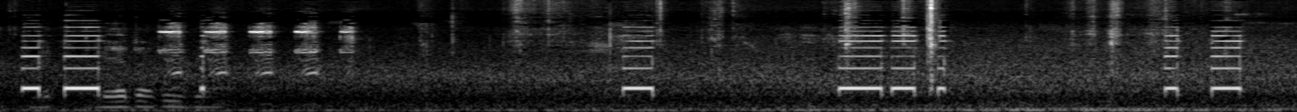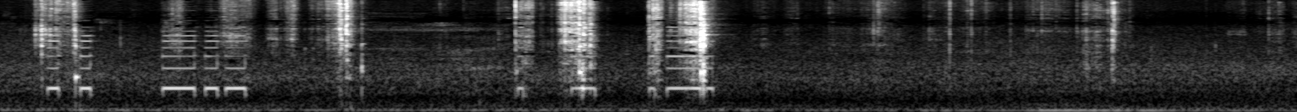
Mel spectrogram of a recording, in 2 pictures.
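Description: Metal detector giving short, repeated beeps in small groups as its coil is passed over a dug hole: the buried target is still in the ground. A trowel scrapes and clicks in stony soil between the beeps, loudest between about seven and ten seconds in.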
